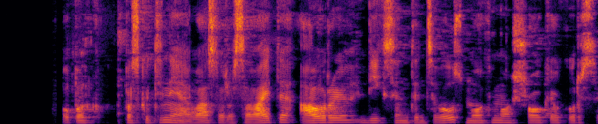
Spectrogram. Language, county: Lithuanian, Kaunas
